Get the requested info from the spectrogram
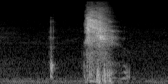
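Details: A brief inward catch followed by one loud, hissing hay fever sneeze, from a compilation filmed over 3–4 days.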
